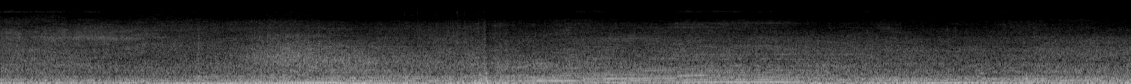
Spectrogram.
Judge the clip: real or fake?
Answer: real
